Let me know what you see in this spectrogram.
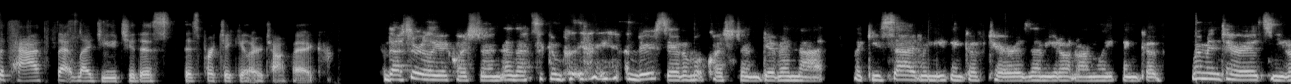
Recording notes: This episode was recorded on December 2021 via Zoom.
